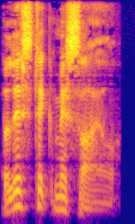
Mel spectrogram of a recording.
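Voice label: "ballistic missile", British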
